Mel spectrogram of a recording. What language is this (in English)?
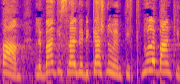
Hebrew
